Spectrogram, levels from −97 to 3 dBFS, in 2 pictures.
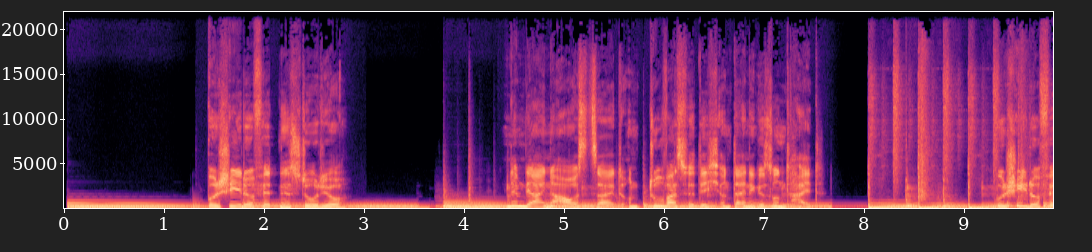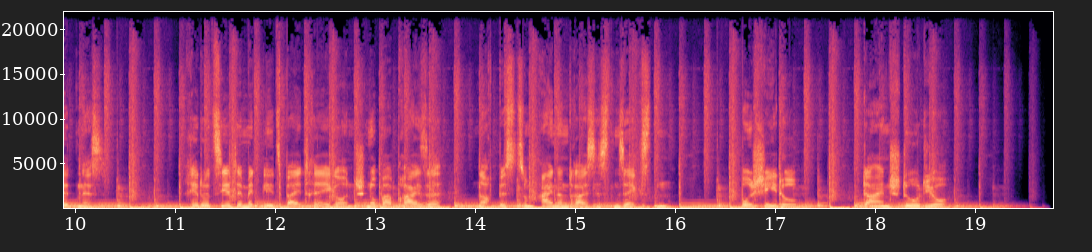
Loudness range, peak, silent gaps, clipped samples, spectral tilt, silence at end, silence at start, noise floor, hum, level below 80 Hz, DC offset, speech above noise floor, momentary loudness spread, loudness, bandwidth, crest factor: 1 LU; 0 dBFS; none; under 0.1%; -4.5 dB/octave; 0.15 s; 0.05 s; -30 dBFS; none; -18 dBFS; under 0.1%; 21 dB; 6 LU; -9 LUFS; over 20 kHz; 10 dB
